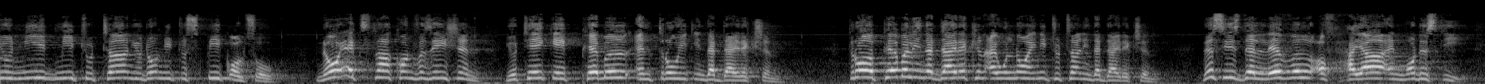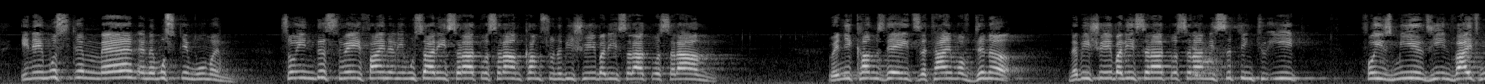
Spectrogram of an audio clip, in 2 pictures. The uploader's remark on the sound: Jumuah lecture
